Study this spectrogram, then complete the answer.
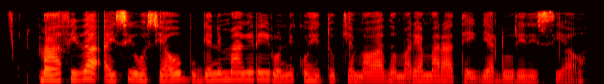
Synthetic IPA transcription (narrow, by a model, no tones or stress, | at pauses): maːfiðaʔaisiɣɔsjaobuɡɛnemaɣeɾeiɾwɔnekohetokiamawaðɔmaɾeamaɾatɛiðiadoːɾeɾesia̰ɔ̰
